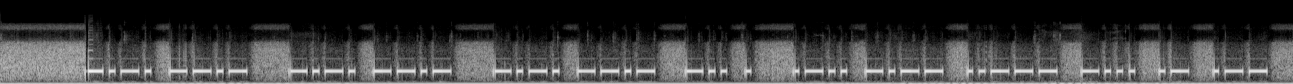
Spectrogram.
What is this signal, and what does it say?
Morse code, heard as a keyed tone, about 21 wpm, 620 Hz, with radio noise. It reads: CQ CQ CQ DE LY2BAW
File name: sm7lcb / 2208 ly2baw 23cm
